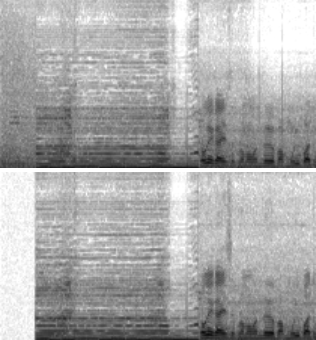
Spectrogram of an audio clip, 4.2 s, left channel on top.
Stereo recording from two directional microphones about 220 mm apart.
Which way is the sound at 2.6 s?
55° right (ahead or behind).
